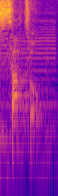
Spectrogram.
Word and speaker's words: subtle: Det, doubt, and subtle. Now that you know that we don't pronounce the B in these words, try reading this sentence out loud.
